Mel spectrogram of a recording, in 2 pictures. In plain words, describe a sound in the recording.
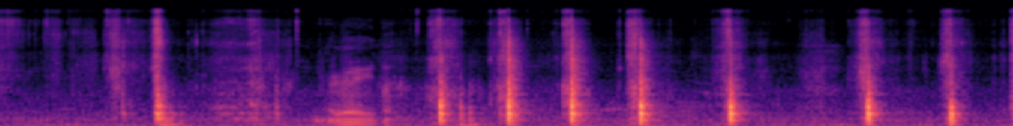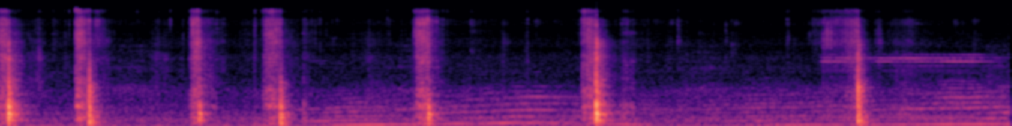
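A knife chops through an onion onto a plastic cutting board with sharp, regular knocks.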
